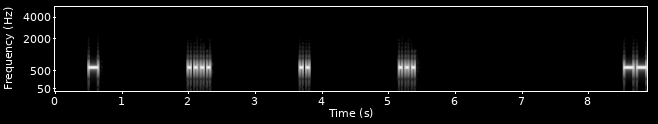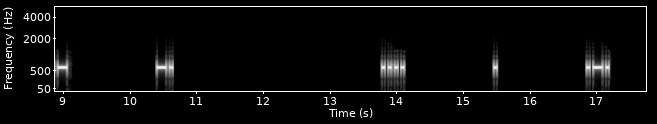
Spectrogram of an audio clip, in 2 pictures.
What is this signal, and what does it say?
Morse code, heard as a keyed tone, about 25 wpm, spaced as for 6 wpm, 600 Hz. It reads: THIS ON HER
